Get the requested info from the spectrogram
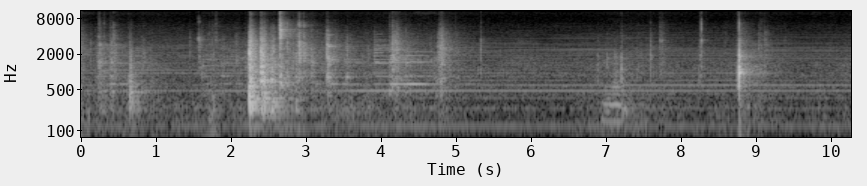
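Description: Handling noise from a welder's heavy power cable being carried and plugged into a wall receptacle. A loud clatter comes about two seconds in, then scattered small knocks and one sharp click near the end, over a faint steady hum.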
